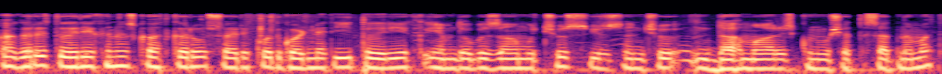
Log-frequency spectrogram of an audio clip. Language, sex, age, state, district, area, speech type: Kashmiri, male, 18-30, Jammu and Kashmir, Kulgam, rural, spontaneous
